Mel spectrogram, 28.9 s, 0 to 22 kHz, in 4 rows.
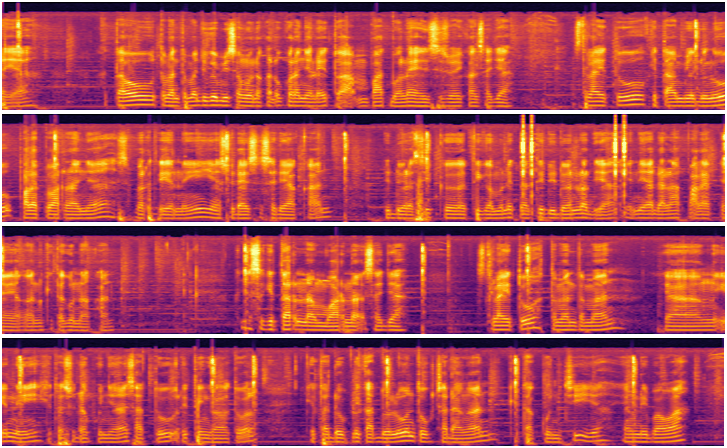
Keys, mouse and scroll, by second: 2.4 ctrl+Delete, 3.0 ctrl+Insert, 4.2 ctrl+End, 5.5 ctrl+End, 6.9-18.6 drag, 20.2 Pause, 21.8-28.9 drag.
